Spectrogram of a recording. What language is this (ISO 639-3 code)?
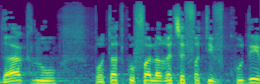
heb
